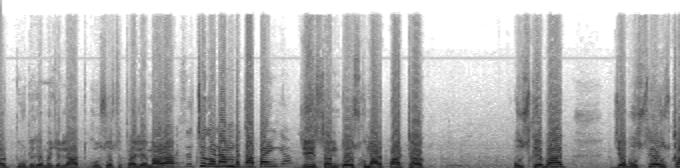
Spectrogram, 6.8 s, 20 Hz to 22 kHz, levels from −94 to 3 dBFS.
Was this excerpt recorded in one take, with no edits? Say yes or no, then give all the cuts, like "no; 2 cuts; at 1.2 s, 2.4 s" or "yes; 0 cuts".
yes; 0 cuts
